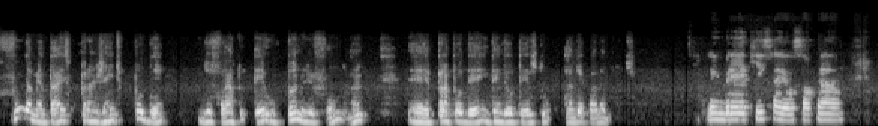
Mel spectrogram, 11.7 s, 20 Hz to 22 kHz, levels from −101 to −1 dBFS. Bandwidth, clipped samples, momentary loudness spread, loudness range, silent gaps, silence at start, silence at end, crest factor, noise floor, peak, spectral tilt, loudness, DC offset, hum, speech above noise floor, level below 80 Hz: 7.8 kHz; under 0.1%; 8 LU; 2 LU; none; 0.15 s; 0.5 s; 16 dB; -66 dBFS; -8 dBFS; -8 dB/octave; -22 LUFS; under 0.1%; none; 44 dB; -74 dBFS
